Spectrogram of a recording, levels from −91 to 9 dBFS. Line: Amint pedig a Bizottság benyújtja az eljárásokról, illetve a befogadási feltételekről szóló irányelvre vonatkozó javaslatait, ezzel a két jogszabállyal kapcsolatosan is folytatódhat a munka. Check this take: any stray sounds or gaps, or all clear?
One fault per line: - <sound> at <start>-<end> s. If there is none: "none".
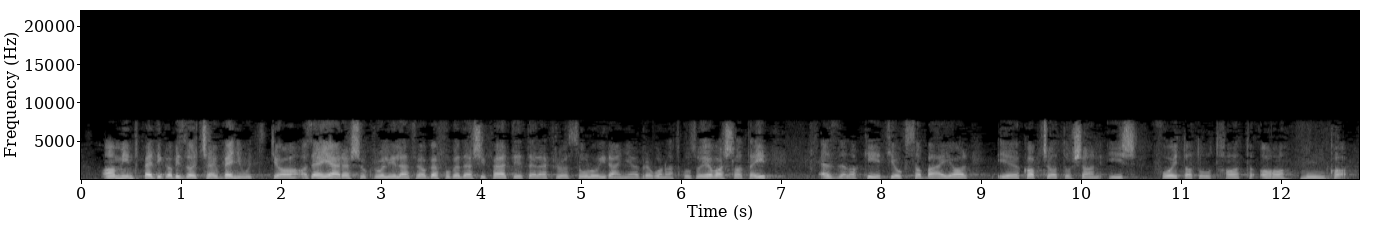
none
